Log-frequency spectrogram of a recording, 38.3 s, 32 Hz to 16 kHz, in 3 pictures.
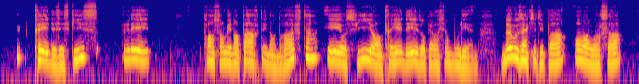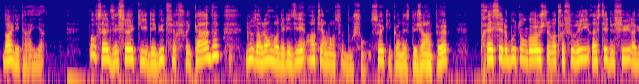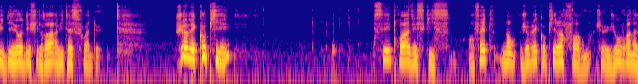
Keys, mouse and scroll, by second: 11.0 click, 30.6 click, 32.5 ctrl+click, 33.4 ctrl+click, 36.8 click.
